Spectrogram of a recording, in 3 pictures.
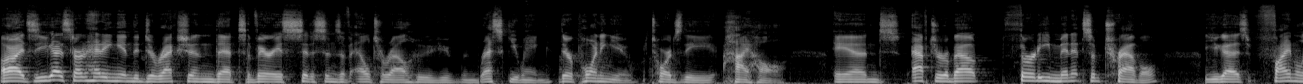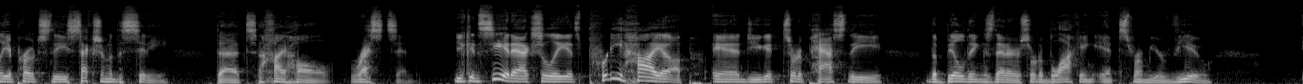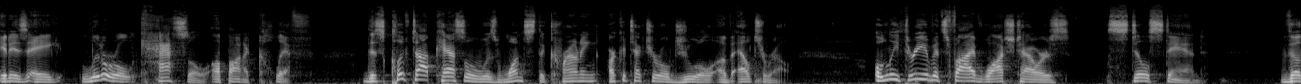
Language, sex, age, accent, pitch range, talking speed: English, male, 40-59, American, 110-145 Hz, 165 wpm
